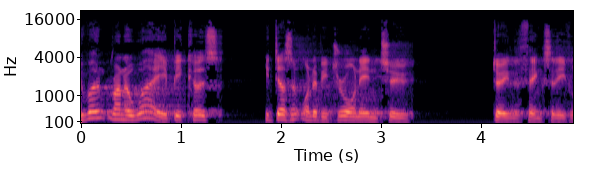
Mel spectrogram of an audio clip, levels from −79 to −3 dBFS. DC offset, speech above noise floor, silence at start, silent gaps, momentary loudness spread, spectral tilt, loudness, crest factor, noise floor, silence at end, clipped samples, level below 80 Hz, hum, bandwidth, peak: under 0.1%; 41 dB; 0 s; none; 4 LU; -3 dB/octave; -29 LUFS; 20 dB; -69 dBFS; 0 s; under 0.1%; -70 dBFS; none; 15.5 kHz; -10 dBFS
